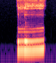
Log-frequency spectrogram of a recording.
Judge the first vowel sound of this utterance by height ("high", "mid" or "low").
high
